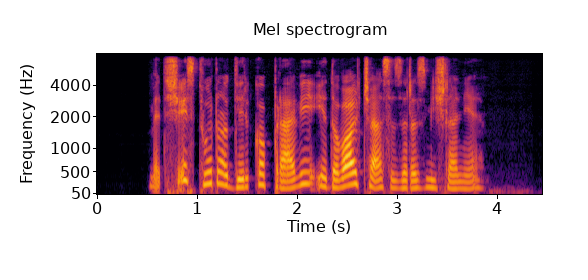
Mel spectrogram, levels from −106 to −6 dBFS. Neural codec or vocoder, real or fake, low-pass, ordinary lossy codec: codec, 16 kHz, 16 kbps, FreqCodec, larger model; fake; 7.2 kHz; none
